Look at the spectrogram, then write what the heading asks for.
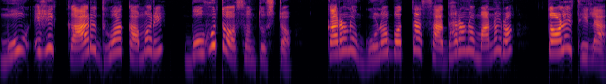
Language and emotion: Odia, angry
